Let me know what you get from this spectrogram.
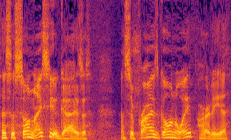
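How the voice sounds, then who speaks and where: Easygoing, wry sitcom everyman, husky. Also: medium pitch, big pitch swings, a little fast. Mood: sheepish, wry. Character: easygoing small-town gas station man, wry and awkward. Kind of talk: sitcom script table read.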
